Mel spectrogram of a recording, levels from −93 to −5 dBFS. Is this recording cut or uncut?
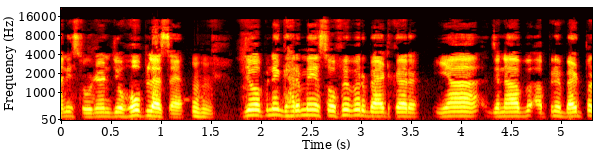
uncut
